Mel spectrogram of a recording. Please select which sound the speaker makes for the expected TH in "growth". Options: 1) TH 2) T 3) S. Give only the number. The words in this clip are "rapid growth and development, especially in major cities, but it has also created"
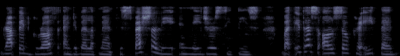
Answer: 1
